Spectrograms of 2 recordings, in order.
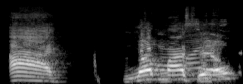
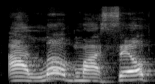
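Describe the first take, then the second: First: It is said at a normal pace. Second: It is said very fast.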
